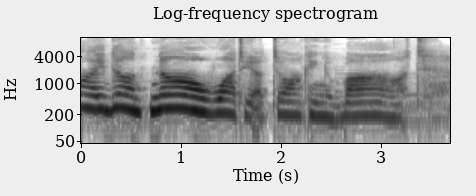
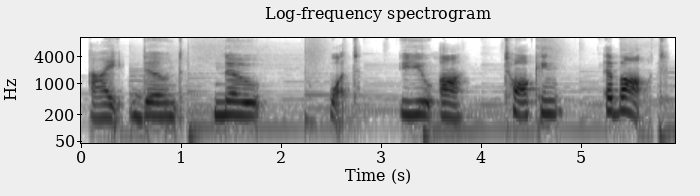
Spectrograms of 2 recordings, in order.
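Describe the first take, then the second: First: It is said in a tired voice. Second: It is said in a robotic voice. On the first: "Then tired voice" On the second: "Then robot voice"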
